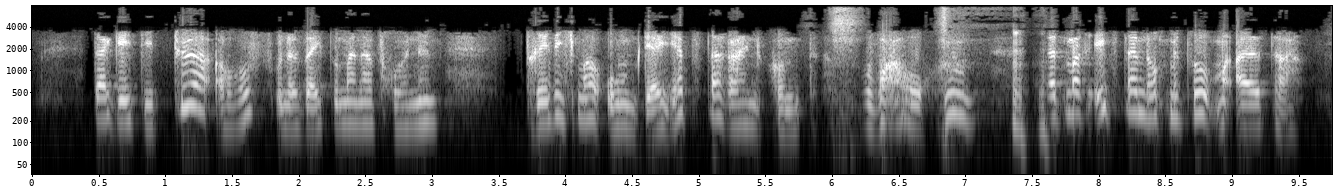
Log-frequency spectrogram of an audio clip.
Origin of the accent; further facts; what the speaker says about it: Berlin, Germany; Ich komme aus Berlin, ja.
